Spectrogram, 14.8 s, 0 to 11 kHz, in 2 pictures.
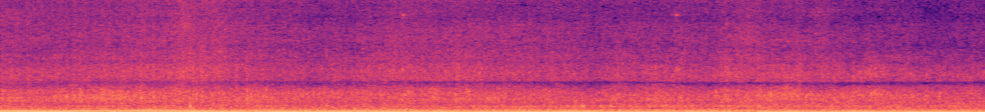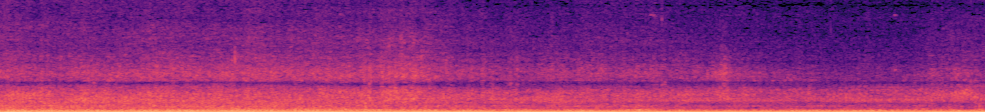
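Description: ARO 4x4's engine running steadily as it drives through slushy snow, with tyres churning the slush, the sound fading slightly as it pulls away.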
